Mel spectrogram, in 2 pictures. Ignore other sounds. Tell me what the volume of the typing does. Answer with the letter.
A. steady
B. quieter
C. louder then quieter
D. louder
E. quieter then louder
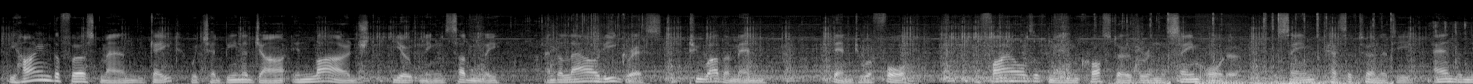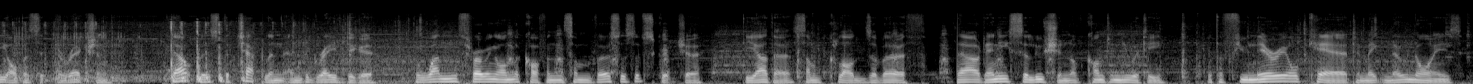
E.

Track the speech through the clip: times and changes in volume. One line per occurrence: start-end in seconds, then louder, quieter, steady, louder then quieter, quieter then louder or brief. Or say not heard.
0.0-29.4 steady.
